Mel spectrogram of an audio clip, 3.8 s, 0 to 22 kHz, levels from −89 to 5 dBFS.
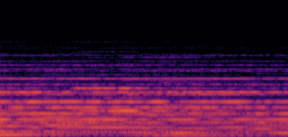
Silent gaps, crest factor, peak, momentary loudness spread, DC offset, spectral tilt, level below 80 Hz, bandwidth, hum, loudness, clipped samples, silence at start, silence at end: none; 12 dB; -20 dBFS; 3 LU; under 0.1%; -8.5 dB/octave; -48 dBFS; 8.2 kHz; none; -33 LUFS; under 0.1%; 0 s; 0 s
